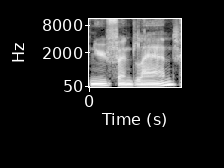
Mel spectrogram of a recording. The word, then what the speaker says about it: Newfoundland: And I got to remind myself, it's Newfoundland, rhymes with understand Newfoundland, understand Newfoundland.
